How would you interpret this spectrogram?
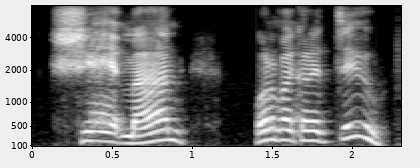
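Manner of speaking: a rush of rising alarm; retold panic. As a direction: replay the moment of dread at work. Panic after a friend comes out.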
